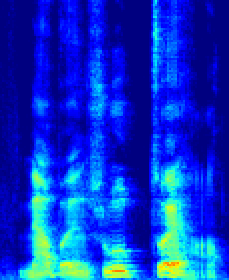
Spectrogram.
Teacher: 最 is ZUI fourth tone. That's our DZ sound.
